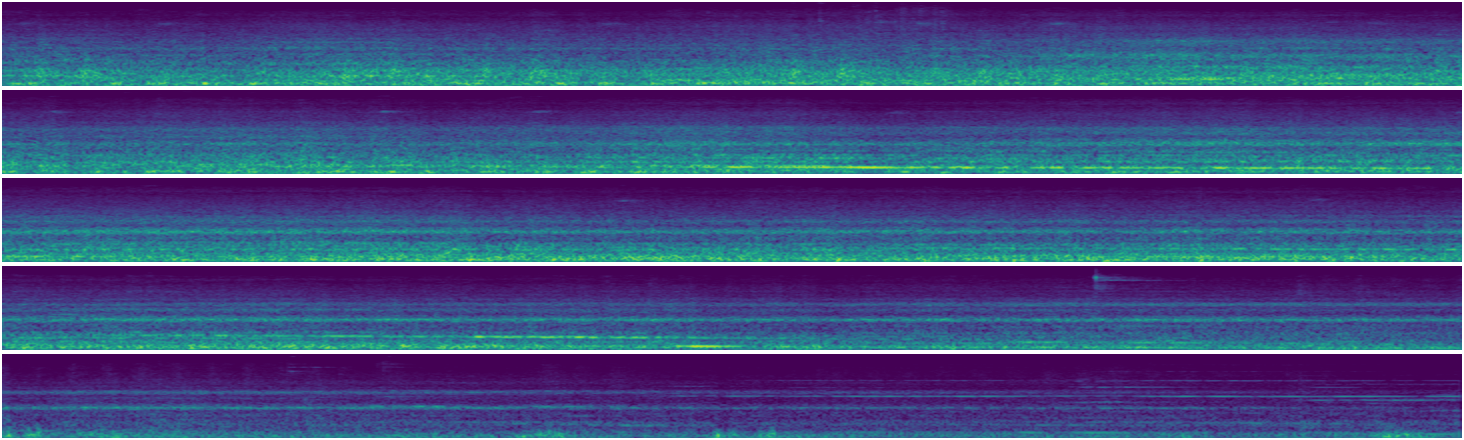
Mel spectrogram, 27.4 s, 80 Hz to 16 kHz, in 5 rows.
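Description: Sotetsu 11000 series electric train rolling past alongside the platform and braking to a stop. The wheels rumble on the rails, a whine from the traction motors falls in pitch as it slows, and a steady high squeal runs above it. The sound dies away as the train halts, and there is a short click near the end.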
